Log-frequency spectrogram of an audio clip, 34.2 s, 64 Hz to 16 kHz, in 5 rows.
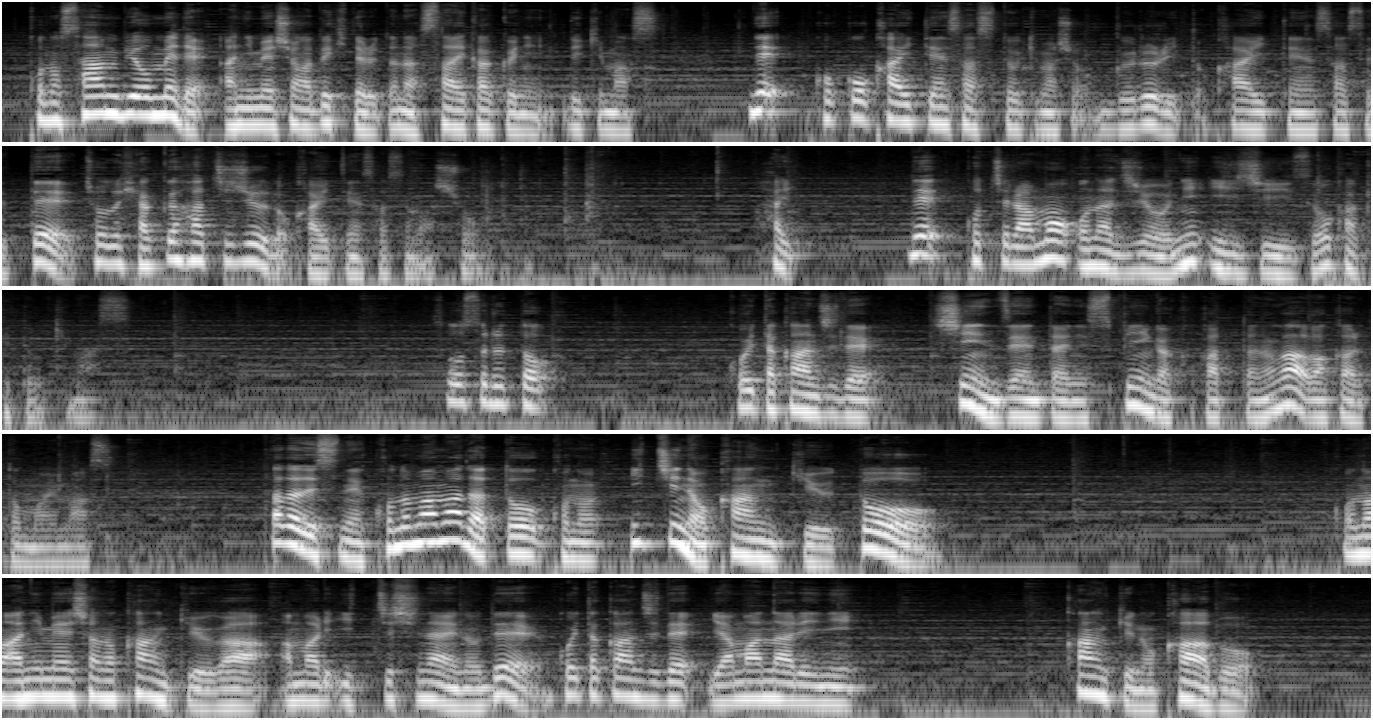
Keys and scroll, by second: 9.2 1, 9.6 0, 9.7 Return, 13.3 F9, 17.9 space, 20.8 space.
